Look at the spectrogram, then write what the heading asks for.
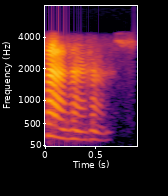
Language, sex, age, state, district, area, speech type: Bengali, female, 45-60, West Bengal, Paschim Medinipur, rural, conversation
